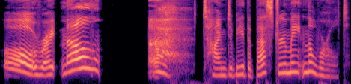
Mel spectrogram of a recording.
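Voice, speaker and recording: Young woman in an audio drama, sarcastic but caring, high animated voice, unhurried. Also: vocal fry, no room sound, clean studio sound, exaggerated voice. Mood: wry, casual. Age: young adult. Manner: casual, wry delivery.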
